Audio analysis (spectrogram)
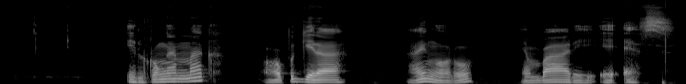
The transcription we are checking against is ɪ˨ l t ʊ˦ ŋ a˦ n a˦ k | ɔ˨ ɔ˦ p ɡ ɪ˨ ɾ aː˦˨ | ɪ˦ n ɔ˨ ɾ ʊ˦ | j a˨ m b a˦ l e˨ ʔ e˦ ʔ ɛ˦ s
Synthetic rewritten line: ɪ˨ l t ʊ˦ ŋ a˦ n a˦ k | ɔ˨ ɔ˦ p ɡ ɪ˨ ɾ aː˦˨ | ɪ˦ ŋ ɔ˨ ɾ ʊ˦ | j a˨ m b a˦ ɾ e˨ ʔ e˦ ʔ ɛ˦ s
